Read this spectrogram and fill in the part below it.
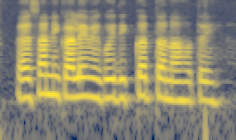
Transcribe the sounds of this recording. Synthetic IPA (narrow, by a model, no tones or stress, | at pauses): pɛːsanikalemẽkoid̪ikːət̪ːɔnaɦot̪ɔj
